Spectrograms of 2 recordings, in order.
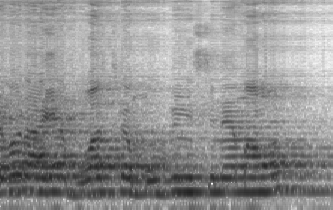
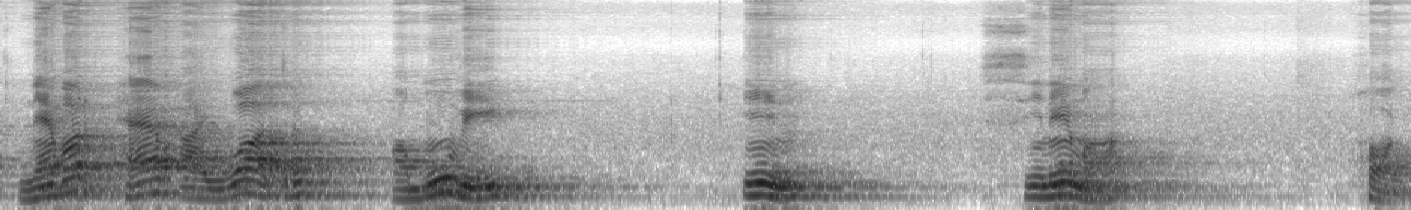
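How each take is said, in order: First: Said in the usual way. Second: Very slow, with "Never" pushed out first and strongest; stress on never. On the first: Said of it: "क्या ये सही होगा? नहीं होगा". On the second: Shown as a demonstration. Teacher modelling the correct inversion, slow with "Never" stressed. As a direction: open on a weighted "Never", then walk through the words slowly. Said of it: "never तो inversion करने के लिए".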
